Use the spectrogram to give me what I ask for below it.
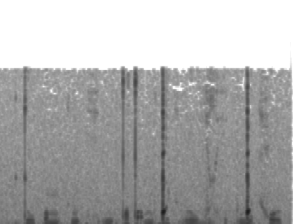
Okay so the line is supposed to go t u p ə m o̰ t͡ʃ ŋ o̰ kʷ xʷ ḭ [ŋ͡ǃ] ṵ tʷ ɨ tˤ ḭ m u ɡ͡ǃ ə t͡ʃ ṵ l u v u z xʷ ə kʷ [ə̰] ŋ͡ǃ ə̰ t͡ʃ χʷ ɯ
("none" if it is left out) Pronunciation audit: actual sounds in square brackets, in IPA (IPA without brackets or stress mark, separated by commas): ŋ, ə̰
